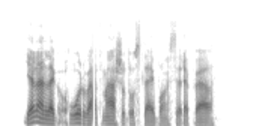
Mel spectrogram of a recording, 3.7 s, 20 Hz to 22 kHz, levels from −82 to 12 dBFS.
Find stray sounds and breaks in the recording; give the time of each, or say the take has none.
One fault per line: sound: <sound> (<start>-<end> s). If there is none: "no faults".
sound: dropout (1.2-1.3 s)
